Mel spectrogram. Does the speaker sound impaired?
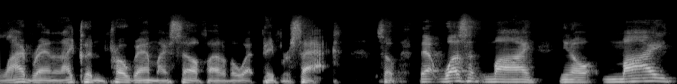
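Yes: cleft palate; congenital cleft palate.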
